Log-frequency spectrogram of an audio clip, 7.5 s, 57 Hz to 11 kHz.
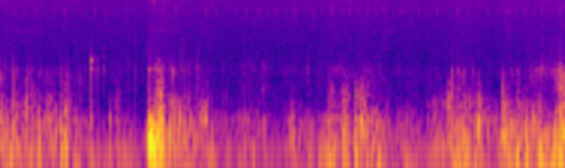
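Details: Stomach growling after a fast of over 30 hours: low, groaning, gurgling rumbles with a louder burst midway; hunger borborygmi, a normal bowel sound.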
